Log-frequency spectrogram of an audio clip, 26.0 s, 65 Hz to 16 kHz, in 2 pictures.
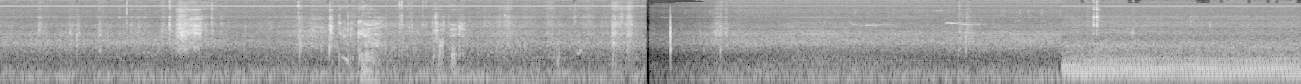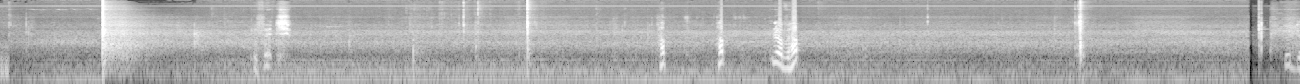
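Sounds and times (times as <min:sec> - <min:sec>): steady low hum: 0:10.6 - 0:23.4
shotgun shot: 0:14.0 - 0:15.1.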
